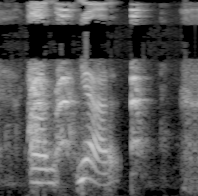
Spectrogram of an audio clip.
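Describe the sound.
A dog barks in a few quick, high yelping bursts with short gaps between them, heard faintly among low voices.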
